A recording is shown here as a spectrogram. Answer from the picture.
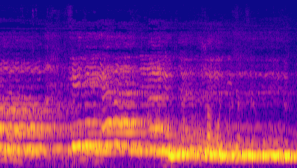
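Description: Two women singing a duet, holding long sustained notes, with a short break about a second in.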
